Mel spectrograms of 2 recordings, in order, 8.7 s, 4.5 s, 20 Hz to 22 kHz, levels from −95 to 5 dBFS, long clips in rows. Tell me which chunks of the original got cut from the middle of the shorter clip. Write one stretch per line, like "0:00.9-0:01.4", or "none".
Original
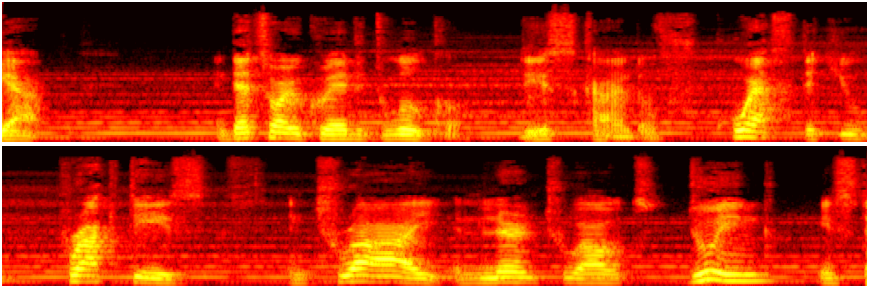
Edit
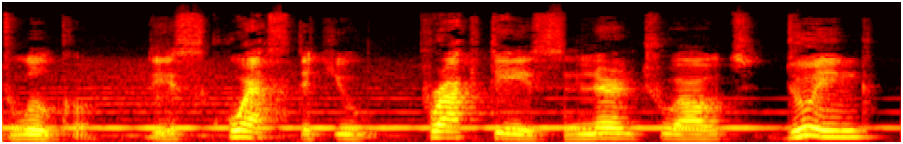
0:02.8-0:03.5
0:05.3-0:06.6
